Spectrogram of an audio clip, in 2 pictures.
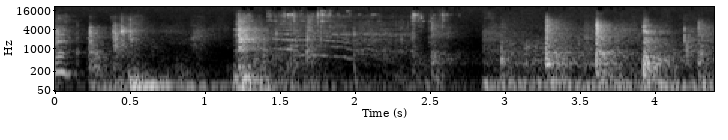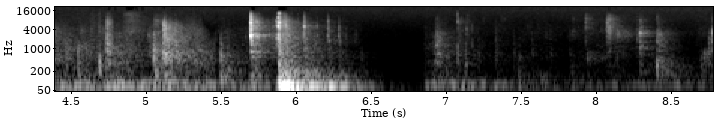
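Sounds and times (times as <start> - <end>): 
soft irregular footsteps on a hard floor: 0.2 - 8.7
door thudding shut: 0.4 - 6.6.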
